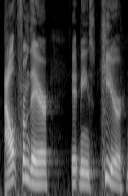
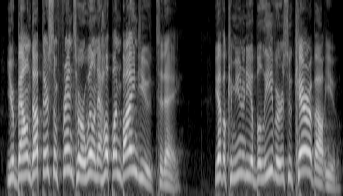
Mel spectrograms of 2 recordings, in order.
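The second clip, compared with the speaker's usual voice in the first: loud, high preaching build; rally the congregation with fire; full-force sermon voice; fervent preaching; 8 semitones higher, 7 dB louder than usual. Acted.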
